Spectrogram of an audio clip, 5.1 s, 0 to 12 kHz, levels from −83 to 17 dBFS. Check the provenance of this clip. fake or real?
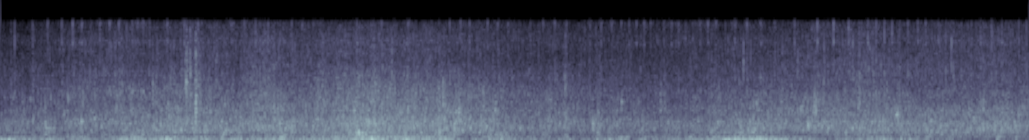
real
